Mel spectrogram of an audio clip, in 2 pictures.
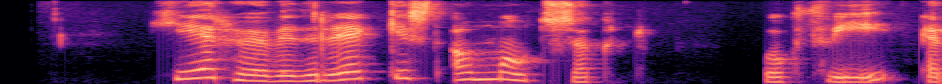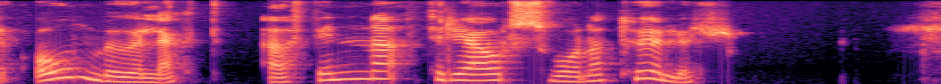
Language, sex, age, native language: Icelandic, female, 30-39, Icelandic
